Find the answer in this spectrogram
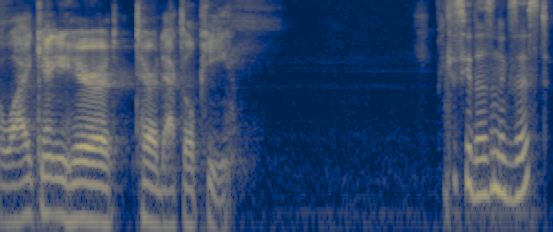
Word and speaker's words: pterodactyl: So why can't you hear a pterodactyl pee? Cuz he doesn't exist? Cuz the P is silent. Cuz it's spelled with a P.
